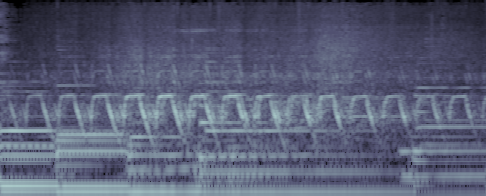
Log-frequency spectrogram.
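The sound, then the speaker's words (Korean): An ambulance siren wails in quick, repeated rising-and-falling sweeps over a low engine rumble as the ambulance winds through a maze-like site and moves away. It stays fairly loud, easing off slightly toward the end, with no voices. “구급차가 미로 같은 현장을 돌아 희미하게 멀어져 가는 걸 지켜보며 어금니를 다져물었다.”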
